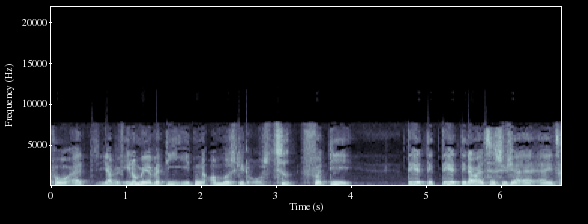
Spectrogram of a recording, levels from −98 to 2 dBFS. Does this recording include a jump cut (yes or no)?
yes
